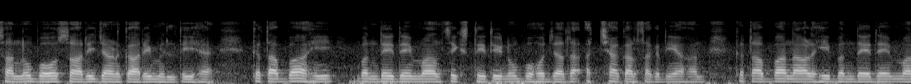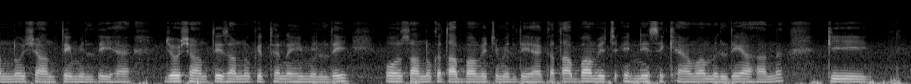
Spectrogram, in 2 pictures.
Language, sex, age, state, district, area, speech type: Punjabi, male, 18-30, Punjab, Mohali, urban, spontaneous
